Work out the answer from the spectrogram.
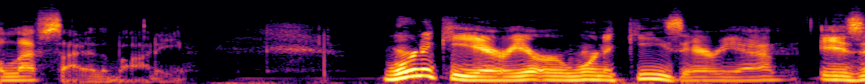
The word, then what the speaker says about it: Wernicke: lobe, and it's called Wernicke's area, named after the doctor who discovered it. Wernicke would probably be a better pronunciation.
